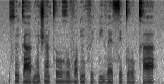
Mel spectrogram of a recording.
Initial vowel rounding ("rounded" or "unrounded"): rounded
